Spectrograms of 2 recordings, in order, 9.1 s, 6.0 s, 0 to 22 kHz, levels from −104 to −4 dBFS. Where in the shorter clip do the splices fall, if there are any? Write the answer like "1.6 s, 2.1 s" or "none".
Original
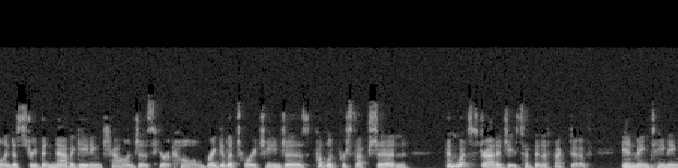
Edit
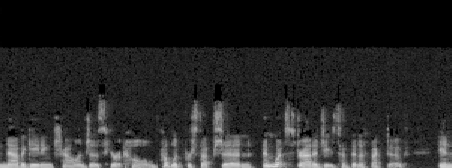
2.1 s, 3.4 s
